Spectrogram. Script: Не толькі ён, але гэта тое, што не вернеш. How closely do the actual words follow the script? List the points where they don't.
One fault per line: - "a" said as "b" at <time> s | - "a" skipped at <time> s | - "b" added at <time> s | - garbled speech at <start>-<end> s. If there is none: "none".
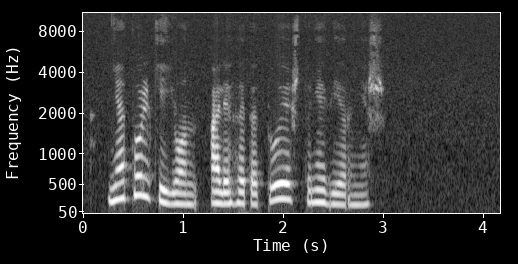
none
